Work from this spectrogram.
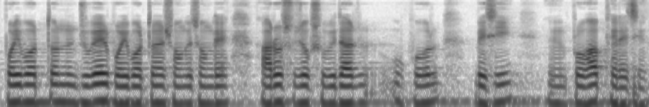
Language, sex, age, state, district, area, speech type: Bengali, male, 18-30, West Bengal, Purulia, urban, spontaneous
